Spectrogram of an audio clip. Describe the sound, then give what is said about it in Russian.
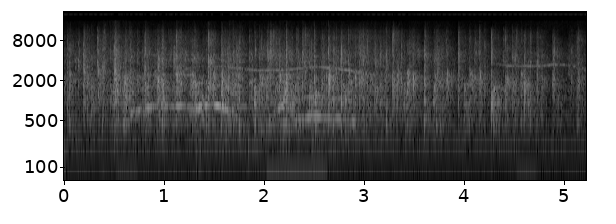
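A concert audience applauds a young musician steadily for about five seconds, dense rapid clapping at an even loudness, with a few whoops and a whistle rising over the crowd. “Еще раз аплодисменты.”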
